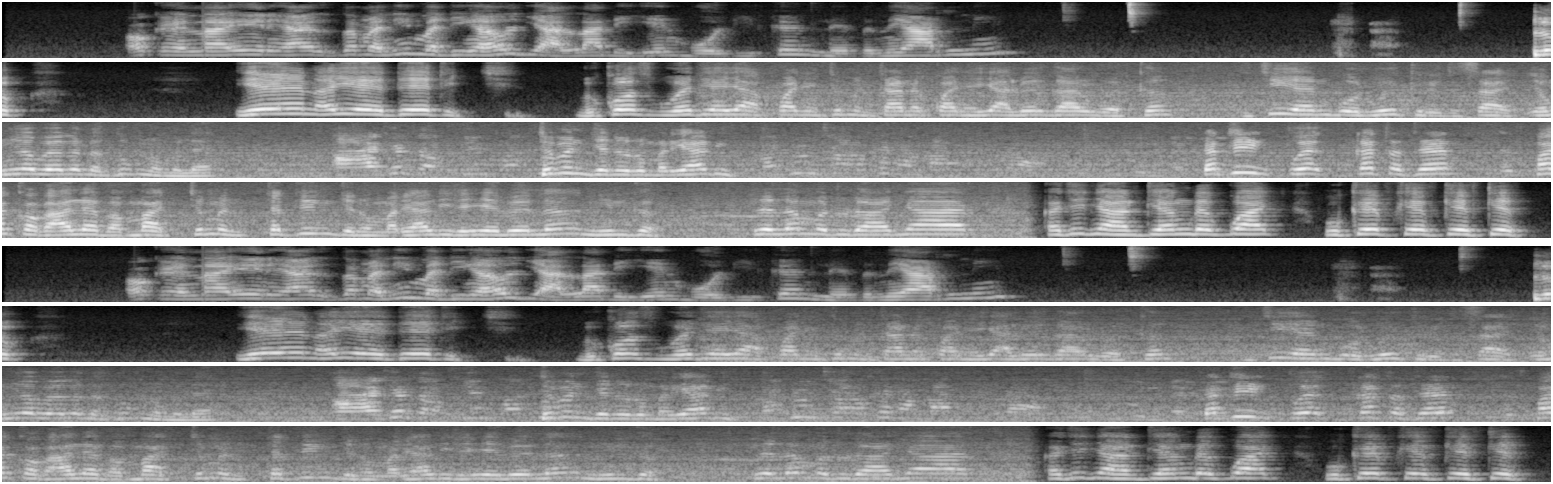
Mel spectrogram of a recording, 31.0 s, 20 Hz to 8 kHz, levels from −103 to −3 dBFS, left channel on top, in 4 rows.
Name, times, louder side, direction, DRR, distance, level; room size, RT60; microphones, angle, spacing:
voice 1, 0.6-5.0, left 2 dB, ahead, 0.6 m, -27 dB
voice 2, 8.9-10.3 10.6-13.6 14.0-16.6 18.2-19.1 21.5-26.5 27.0-28.1 28.4-29.6 29.9-30.8, left 7 dB, 70° left, 0.3 m, -19 dB
sound 1, 11.2-28.4, left 3 dB, 45° left, 0.7 m, -35 dB
voice 3, 17.1-18.3 19.2-21.7 22.6-22.8, left 1 dB, 15° left, 0.9 m, -29 dB
3.1 x 2.2 x 3.2 m
head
